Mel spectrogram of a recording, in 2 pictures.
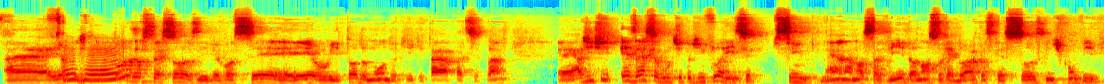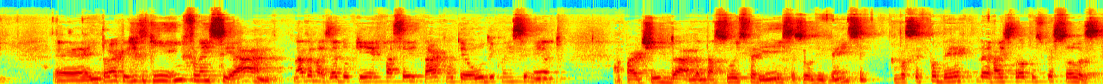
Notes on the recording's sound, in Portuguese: A Live aconteceu no dia 02/06/2020 via Instagram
